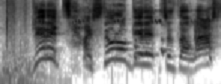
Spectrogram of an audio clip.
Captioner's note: dramatic music; crickets chirping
